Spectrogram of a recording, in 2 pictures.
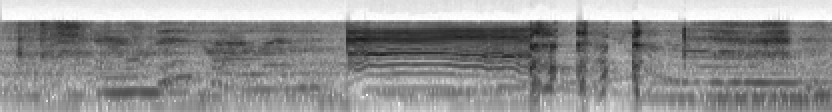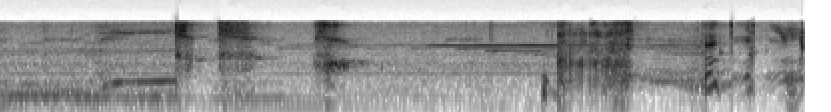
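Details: A young child gives several short, sharp coughs and a throat clear between bits of voice, with music in the background; a plain cough.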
